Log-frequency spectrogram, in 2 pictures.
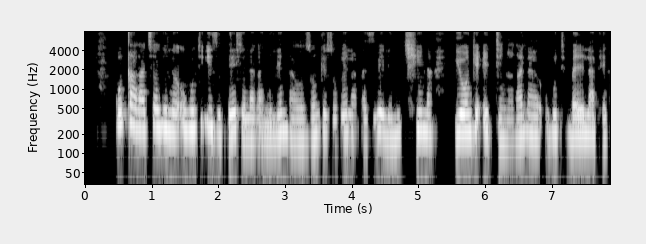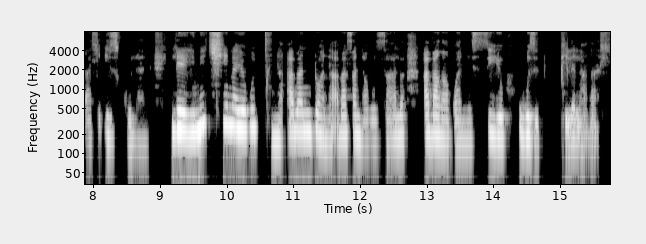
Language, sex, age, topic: North Ndebele, female, 25-35, health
